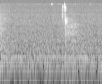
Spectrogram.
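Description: Near silence, broken about a second in by a faint, quick double click of a computer mouse button.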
